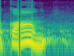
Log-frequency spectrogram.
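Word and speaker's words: calm: है antonym first होगा काम सीधे लव इसमें एंड साइलेंट रहेगा काम होता है शांत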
